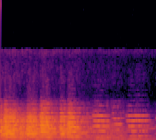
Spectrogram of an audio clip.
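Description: Orchestral music with brass and strings, growing steadily quieter.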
